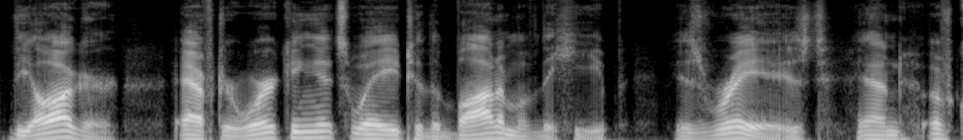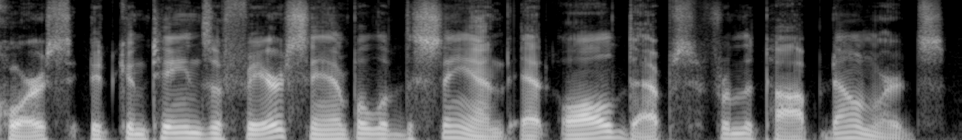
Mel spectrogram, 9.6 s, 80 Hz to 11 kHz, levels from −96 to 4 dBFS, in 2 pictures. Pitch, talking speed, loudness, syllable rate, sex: 105 Hz, 200 wpm, -19 LUFS, 4.7 syllables/s, male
